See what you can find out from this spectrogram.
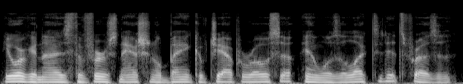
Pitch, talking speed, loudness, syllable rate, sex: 110 Hz, 170 wpm, -16 LUFS, 5.5 syllables/s, male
